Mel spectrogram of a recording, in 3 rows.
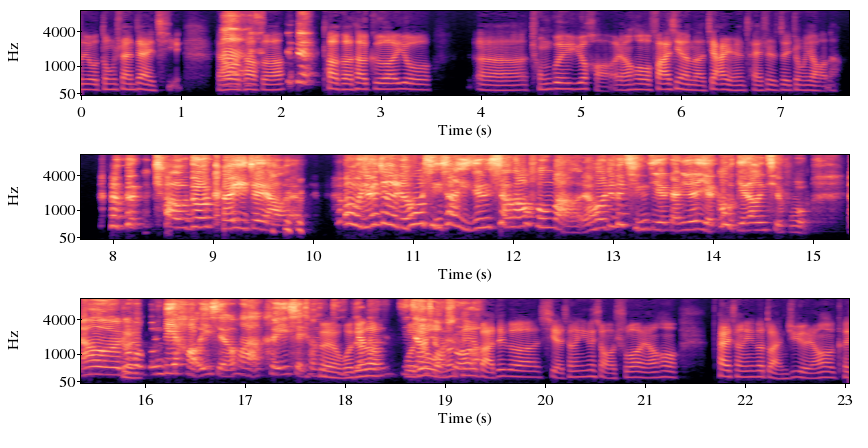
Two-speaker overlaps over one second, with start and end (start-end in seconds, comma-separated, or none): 17.7-19.5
